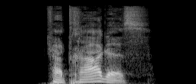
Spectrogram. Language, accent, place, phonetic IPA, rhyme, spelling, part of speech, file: German, Germany, Berlin, [fɛɐ̯ˈtʁaːɡəs], -aːɡəs, Vertrages, noun, De-Vertrages.ogg
- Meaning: genitive singular of Vertrag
